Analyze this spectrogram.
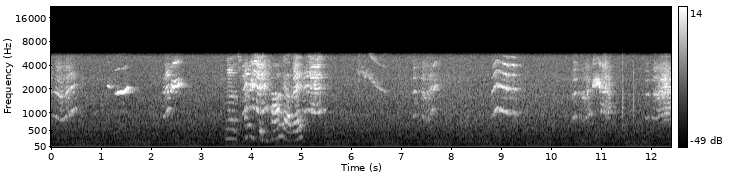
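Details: A pet female grey-green olive lorikeet gives a run of sharp, squeaky whistles and chattering notes in bursts, with a louder rasping, squawking stretch partway through.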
